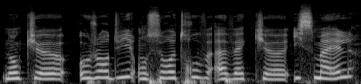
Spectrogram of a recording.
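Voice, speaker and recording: High-pitched schoolgirl hosting school radio. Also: a little slow, no echo, studio quality. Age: young student. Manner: reads from notes, stiff, hesitant. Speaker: student radio host. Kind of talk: scripted school radio interview.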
